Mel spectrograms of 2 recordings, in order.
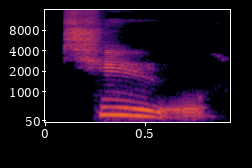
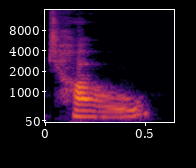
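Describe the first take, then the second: First: The word ends with a long 'oo' vowel. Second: The word ends with a long 'oh' vowel. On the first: The speaker calls it right. "it's the long U sound" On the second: The speaker calls it wrong. "it should be a long O"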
